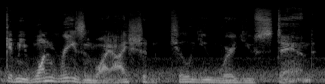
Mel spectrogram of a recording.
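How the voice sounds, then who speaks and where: Very deep, menacing male warrior. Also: sing-song, normal speed. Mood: accusing. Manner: blunt, threatening. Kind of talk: video game voice acting. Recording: loud noise and ambience behind.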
